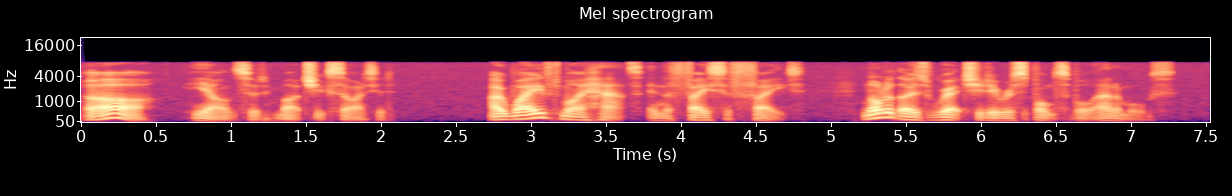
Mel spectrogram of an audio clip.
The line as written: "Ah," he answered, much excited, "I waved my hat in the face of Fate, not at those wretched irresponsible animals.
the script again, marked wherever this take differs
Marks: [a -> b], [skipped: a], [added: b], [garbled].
"Ah," he answered, much excited, "I waved my hat in the face of Fate, not at those wretched irresponsible animals.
